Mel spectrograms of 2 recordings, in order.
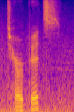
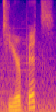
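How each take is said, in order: First: The first part sounds like 'turret'. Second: The first part sounds like 'teer'. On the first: The speaker calls it wrong. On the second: The speaker calls it right.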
